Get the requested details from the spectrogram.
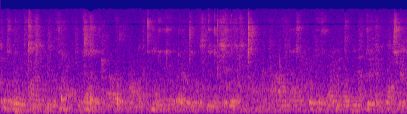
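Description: A dog growls playfully.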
